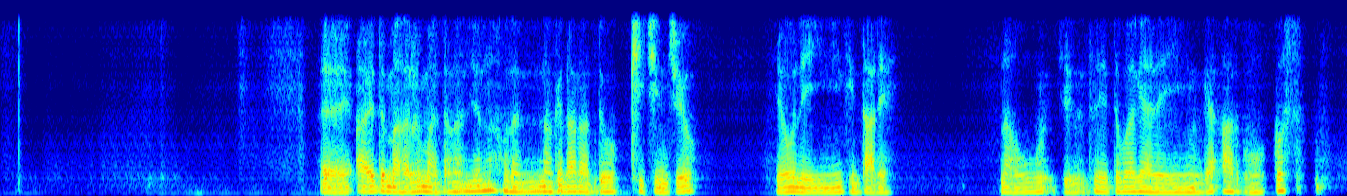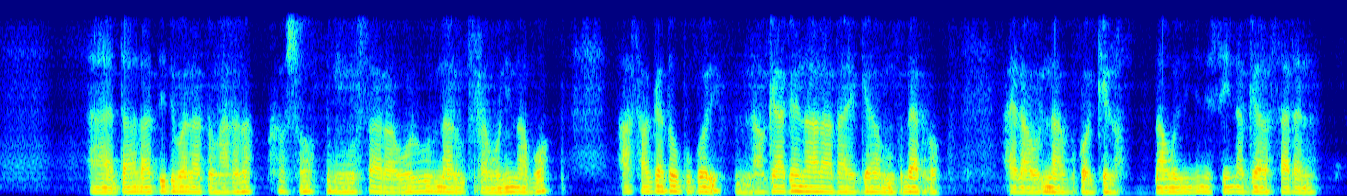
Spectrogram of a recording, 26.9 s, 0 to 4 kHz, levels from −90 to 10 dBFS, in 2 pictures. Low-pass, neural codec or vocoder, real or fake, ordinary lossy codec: 3.6 kHz; codec, 16 kHz, 0.4 kbps, LongCat-Audio-Codec; fake; none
